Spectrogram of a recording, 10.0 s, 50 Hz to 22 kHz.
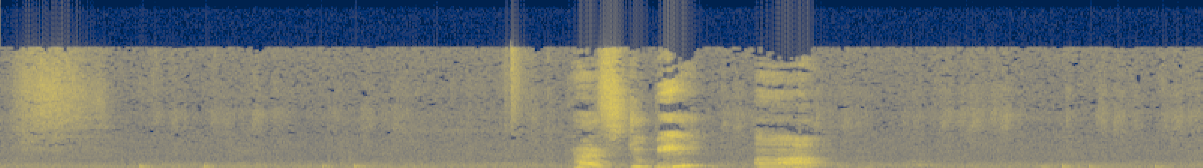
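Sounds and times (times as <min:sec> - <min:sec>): marker scratches: 0:00.2 - 0:03.6, 0:06.9 - 0:10.0
marker pen writing on whiteboard: 0:00.2 - 0:10.0.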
